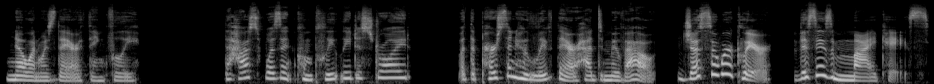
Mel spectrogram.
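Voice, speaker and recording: A woman's voice: a little high, big pitch swings, normal speed, a bit bright, no room sound, clean studio sound. An actress voicing a snippy, defensive young American woman in an adventure game, sarcastic, clipped and emphatic. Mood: defensive, firm. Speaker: video game character, voice actress. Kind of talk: acted dialogue in an adventure game.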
